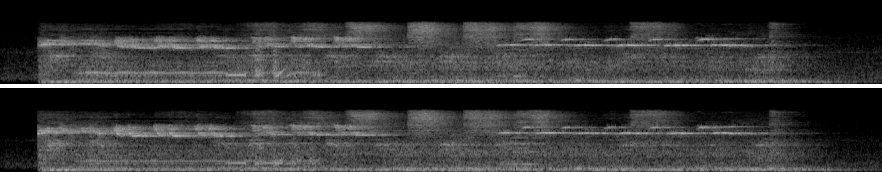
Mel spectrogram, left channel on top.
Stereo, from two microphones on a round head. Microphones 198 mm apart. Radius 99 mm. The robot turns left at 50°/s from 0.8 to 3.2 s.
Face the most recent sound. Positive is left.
turn(degrees=155)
